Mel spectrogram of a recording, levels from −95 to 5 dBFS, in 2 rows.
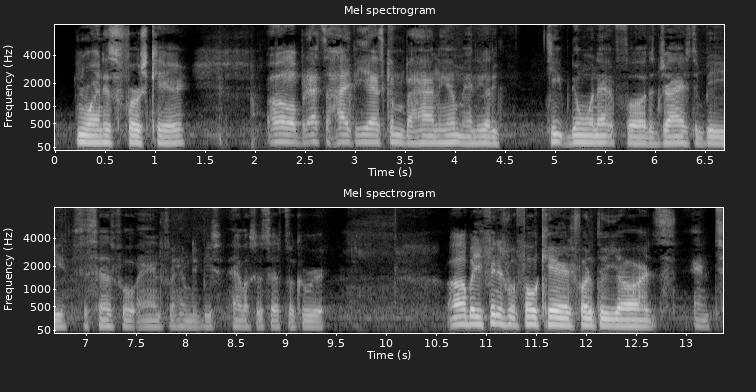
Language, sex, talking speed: English, male, 210 wpm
